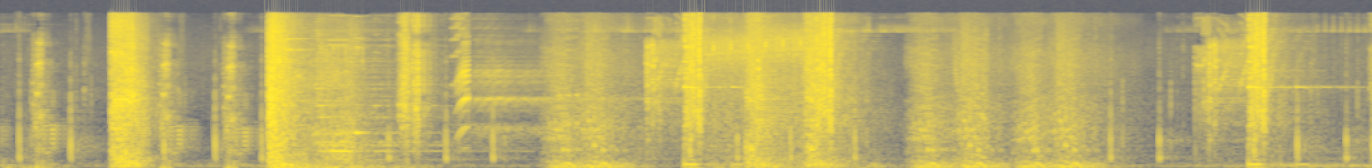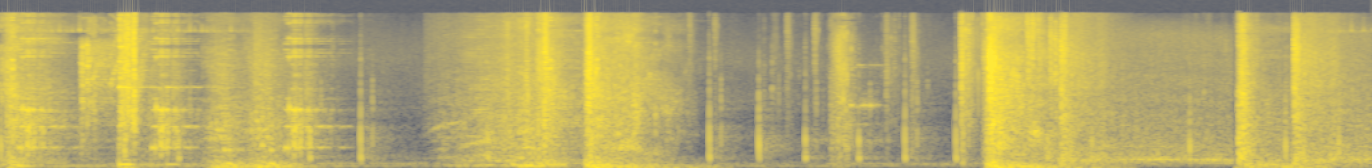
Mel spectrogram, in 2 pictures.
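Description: A sword slashes with sharp whooshes.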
